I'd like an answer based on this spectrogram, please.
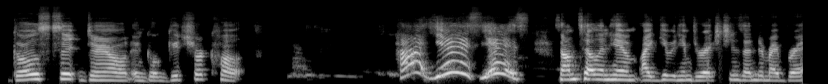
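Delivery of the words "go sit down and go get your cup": usual speaking voice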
